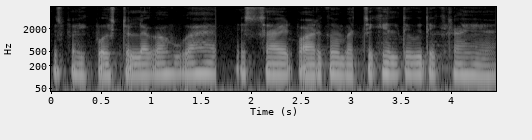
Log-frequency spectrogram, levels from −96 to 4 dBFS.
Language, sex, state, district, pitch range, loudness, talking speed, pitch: Hindi, male, Bihar, Jahanabad, 115-120 Hz, -42 LUFS, 230 wpm, 115 Hz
